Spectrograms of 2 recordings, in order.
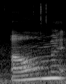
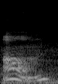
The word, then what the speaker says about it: om: shanti shanti shanti um om is the sound of the name of god it's actually made up of three sounds that are collapsed together just to to represent om and shanti is peace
